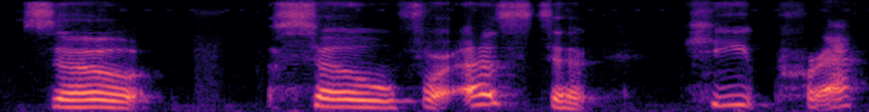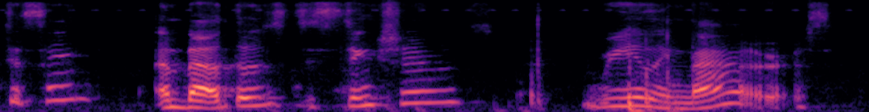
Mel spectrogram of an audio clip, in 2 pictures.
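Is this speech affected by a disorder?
No.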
